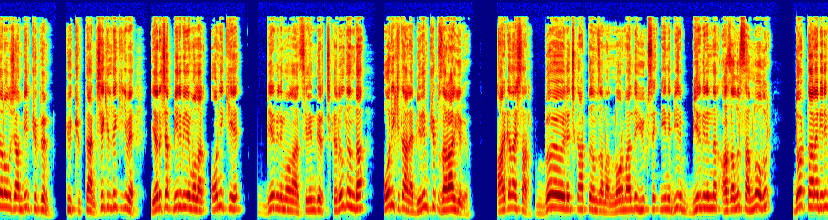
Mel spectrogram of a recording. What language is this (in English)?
Turkish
